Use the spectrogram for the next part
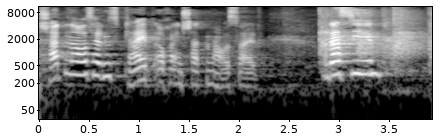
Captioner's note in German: Beifall Freie Demokraten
